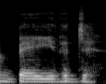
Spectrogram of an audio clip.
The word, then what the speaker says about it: bathed: would say bathes um same thing for bathed bathed you're going from the the voiced th sound into the D sound bathed bathed but there's no e sound in there good question Kevin Hawthorne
